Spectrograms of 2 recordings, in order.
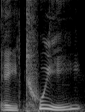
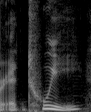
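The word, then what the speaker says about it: etui: sure to come across the word a tweet or at twe it's spelled e Tui and it means a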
